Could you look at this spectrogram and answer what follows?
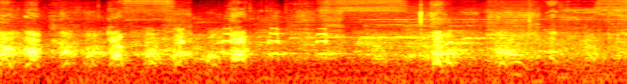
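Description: Rottweiler barking repeatedly in short bursts while it bites a stick held out to provoke it.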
